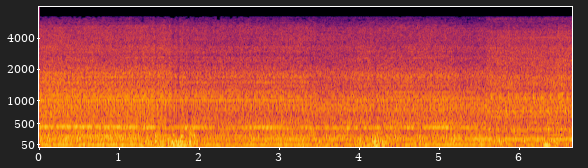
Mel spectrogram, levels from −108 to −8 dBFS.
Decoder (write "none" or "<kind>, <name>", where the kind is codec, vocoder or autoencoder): none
